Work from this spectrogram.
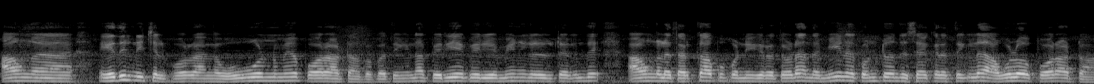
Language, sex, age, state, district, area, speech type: Tamil, male, 45-60, Tamil Nadu, Nagapattinam, rural, spontaneous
